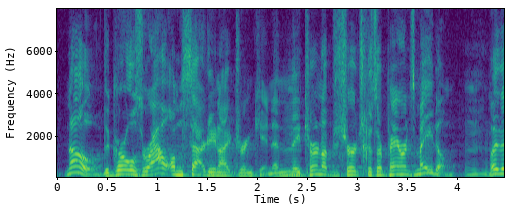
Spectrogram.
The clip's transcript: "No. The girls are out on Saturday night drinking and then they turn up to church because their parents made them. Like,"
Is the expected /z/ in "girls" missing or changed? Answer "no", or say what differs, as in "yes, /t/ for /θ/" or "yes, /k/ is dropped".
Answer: no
